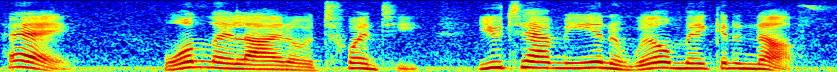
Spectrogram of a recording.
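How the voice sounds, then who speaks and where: A man's voice: sits high, very animated, moderate pace, fairly bright tone, slight background noise, pitched above the performer's own voice. A man voicing a cocky, eager young woman fire mage in a dramatic story reading. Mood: eager, defiant. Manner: brash, eager.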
